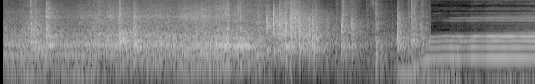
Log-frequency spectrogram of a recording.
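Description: Skateboard wheels roll and rumble on concrete.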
